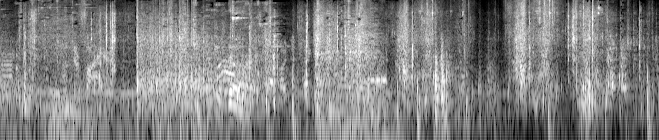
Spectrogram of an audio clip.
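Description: Game gunfire crackles almost continuously in rapid automatic bursts with sharp individual shots, dense and close, while voices talk over the shooting.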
